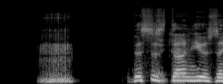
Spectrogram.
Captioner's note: snorts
